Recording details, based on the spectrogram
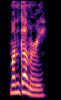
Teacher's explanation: Accent on second syllable.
